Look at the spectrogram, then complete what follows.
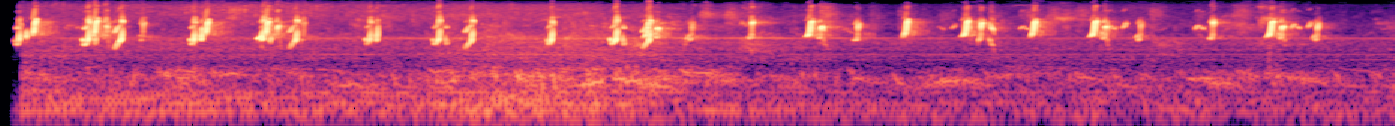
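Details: Female Rain Quail (batair) calling: sharp, high chipped notes in quick pairs and triplets, repeated roughly once a second over about nine seconds, with a faint steady high hum running underneath.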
